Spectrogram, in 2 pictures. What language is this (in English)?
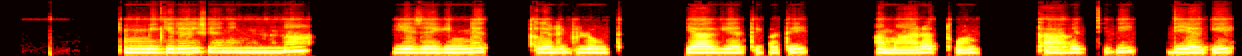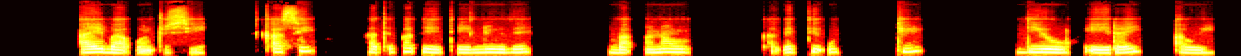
Wolaytta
